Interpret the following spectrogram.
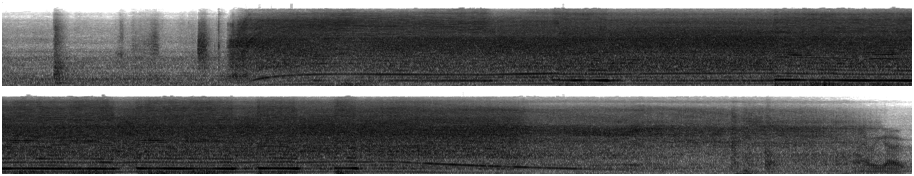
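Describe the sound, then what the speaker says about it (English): Grinder taking down a weld on a metal tube join, a loud sustained motor whine spinning up, holding steady with grinding rasp, then winding down, near and alone. "So while we're grinding, I'm just concentrated on the weld as best as we can."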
